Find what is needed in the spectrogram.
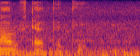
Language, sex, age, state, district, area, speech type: Kannada, male, 30-45, Karnataka, Dharwad, rural, spontaneous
